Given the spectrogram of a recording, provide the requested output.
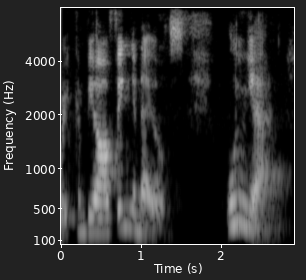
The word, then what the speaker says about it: uña: Uña. Whereas una, of course, is the number one, or a, like a house, una casa. So remember the difference. Año, ano. Moño, mono. Uña, una. Very important.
